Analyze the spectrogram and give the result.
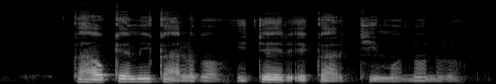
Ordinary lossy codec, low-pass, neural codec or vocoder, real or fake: none; none; none; real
